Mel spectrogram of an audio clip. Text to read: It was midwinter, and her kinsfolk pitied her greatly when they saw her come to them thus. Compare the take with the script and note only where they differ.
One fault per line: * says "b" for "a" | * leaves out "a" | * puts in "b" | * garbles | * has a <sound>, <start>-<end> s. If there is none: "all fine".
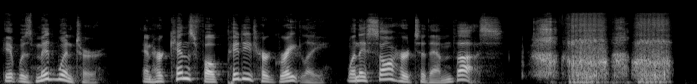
* leaves out "come"
* has a breath, 5.2-6.8 s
